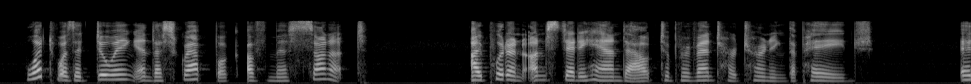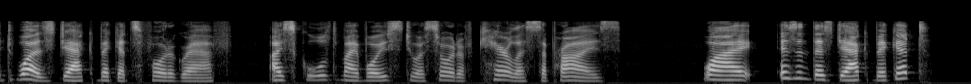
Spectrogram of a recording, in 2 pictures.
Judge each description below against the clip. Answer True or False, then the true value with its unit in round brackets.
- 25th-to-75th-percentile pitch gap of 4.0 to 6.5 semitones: False (3.6 semitones)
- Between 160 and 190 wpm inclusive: False (135 wpm)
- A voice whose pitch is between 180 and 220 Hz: True (185 Hz)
